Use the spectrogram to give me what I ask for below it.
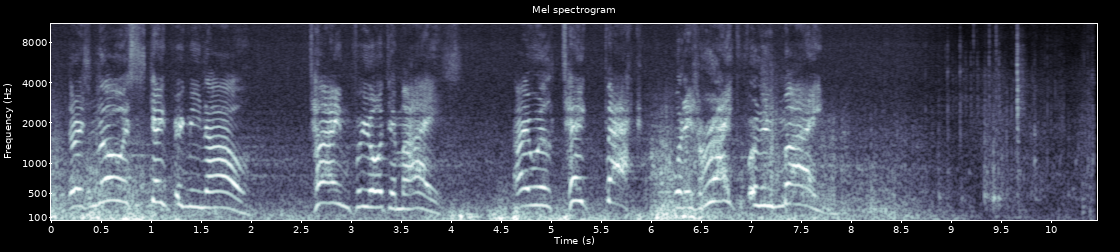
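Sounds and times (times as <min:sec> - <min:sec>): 
low thunder rumble: 0:00.0 - 0:02.6, 0:03.3 - 0:09.2
rain in a storm: 0:00.0 - 0:10.4
wind in a storm: 0:00.0 - 0:10.4
speech: 0:00.2 - 0:07.9.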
